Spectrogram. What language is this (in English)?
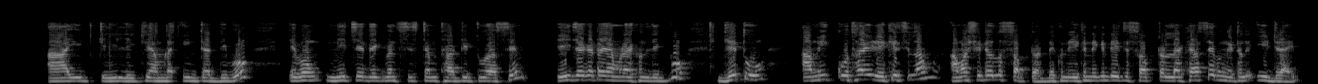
Bangla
